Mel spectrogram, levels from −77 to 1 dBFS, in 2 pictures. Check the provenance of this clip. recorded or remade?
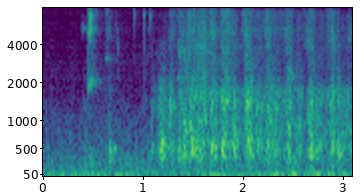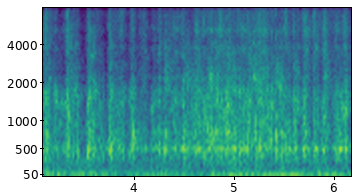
remade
